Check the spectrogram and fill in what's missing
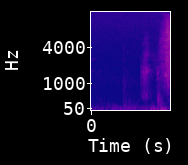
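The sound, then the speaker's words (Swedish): A single sneeze: a quick sharp intake of breath followed by a loud, breathy burst that ends the moment, with no talking. “Prosit. Tack.”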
